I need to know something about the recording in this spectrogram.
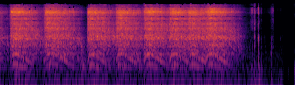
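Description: An electric hand mixer whirs loudly with a pulsing hum.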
